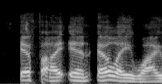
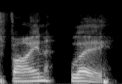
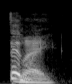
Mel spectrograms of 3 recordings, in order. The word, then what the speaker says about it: Finlay: It was going to be Finlay, which could be mispronounced as Fine Lay.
